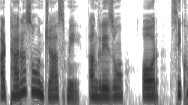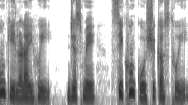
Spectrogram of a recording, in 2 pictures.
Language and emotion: Urdu, neutral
